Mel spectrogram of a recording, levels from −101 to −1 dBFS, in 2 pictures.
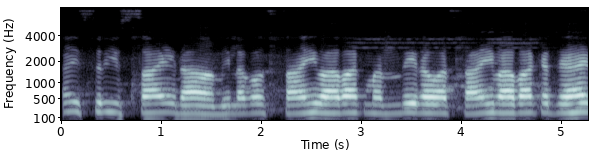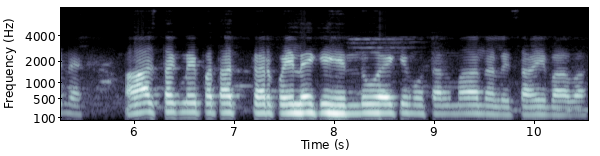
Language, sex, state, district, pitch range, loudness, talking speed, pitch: Hindi, male, Bihar, Lakhisarai, 175-190 Hz, -18 LUFS, 180 wpm, 185 Hz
